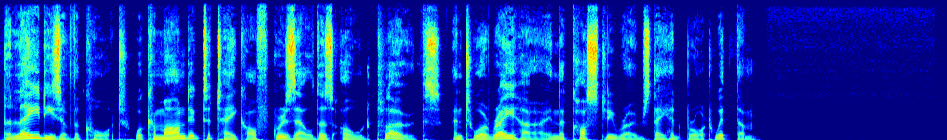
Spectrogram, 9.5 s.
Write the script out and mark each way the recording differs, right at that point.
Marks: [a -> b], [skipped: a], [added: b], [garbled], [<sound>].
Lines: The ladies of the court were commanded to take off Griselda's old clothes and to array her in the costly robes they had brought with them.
The ladies of the court were commanded to take off Griselda's old clothes and to array her in the costly robes they had brought with them.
